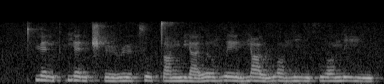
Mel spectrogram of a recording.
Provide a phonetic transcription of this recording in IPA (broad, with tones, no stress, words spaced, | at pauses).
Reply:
t̪ʰɥɛ˥˨npʰjɛ˥˨nʈ͡ʂʰɻ̩˨˩ ɻɻ̩˥˨t͡su˥˨ t̪ɑ˨˦ŋljä˨˩lɤ˥˨ mwe˥˨ɪ̯n̪jɑ˥˨ʊ̯ɻwɔ˥˨ mi˥˨ŋ xwɔ˦n̪i˥˨ŋ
